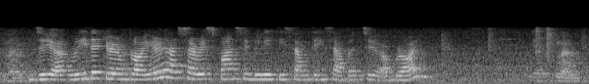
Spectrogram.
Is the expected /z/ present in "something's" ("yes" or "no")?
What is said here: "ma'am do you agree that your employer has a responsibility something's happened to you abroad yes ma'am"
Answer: no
